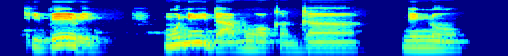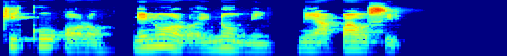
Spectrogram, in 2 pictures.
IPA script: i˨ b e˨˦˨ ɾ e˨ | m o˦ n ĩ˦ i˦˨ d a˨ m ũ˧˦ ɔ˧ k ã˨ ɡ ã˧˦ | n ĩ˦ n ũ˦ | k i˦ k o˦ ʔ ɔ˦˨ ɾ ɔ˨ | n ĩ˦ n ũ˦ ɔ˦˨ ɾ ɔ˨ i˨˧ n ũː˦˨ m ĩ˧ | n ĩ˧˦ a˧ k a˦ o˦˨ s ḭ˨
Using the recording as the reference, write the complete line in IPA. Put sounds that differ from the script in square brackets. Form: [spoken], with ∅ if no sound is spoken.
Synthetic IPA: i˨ b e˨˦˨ ɾ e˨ | m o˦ n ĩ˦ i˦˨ d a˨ m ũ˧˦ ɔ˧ k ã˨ ɡ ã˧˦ | n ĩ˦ n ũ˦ | k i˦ k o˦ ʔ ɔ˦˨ ɾ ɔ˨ | n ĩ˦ n ũ˦ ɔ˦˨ ɾ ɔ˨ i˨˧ n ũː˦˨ m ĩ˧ | n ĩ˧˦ a˧ [k͡p] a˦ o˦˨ s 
